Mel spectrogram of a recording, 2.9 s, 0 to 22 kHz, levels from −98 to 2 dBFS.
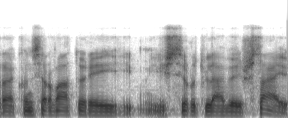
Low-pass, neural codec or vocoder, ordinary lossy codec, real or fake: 7.2 kHz; none; Opus, 24 kbps; real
